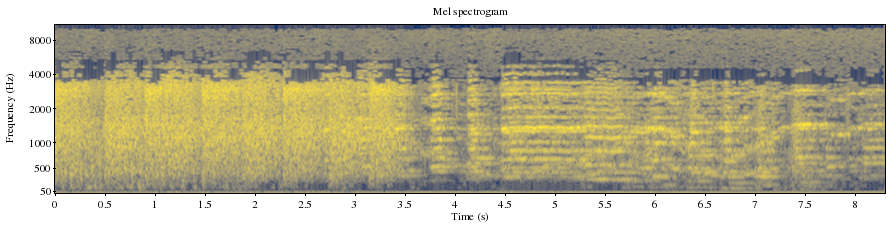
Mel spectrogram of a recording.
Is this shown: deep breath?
no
